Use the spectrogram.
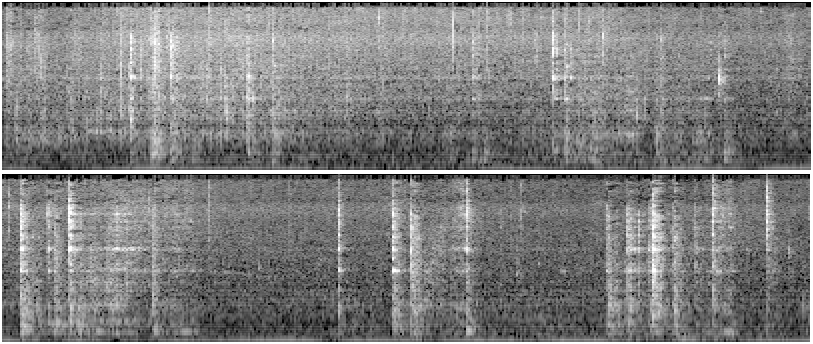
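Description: Peanuts and flattened rice are stirred and roasted in a pan: soft dry sizzling with intermittent scraping and rattling strokes, close and fairly quiet.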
